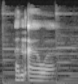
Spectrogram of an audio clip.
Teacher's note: hour starts with H, but the H is silent. It sounds like ow, a vowel sound.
